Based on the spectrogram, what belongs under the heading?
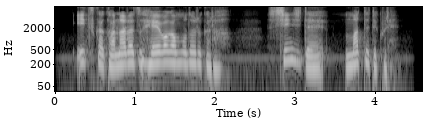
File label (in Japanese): dansei, itukakanarazuheiwagamodorukarashinzitemattetekure; クール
